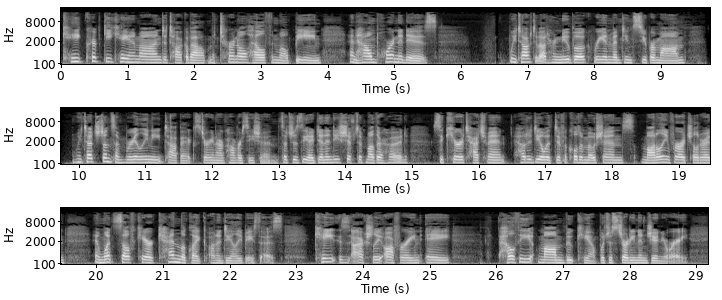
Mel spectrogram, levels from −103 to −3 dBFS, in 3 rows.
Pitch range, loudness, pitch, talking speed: 175-205 Hz, -20 LUFS, 190 Hz, 160 wpm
